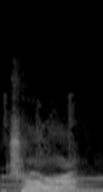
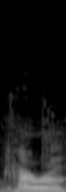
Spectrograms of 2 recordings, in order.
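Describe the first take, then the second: First: The name does not start like 'character'. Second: The name starts with a hard K sound. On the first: "or Chara" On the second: "I'll be using the pronunciation Kara since it resembles the word character"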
